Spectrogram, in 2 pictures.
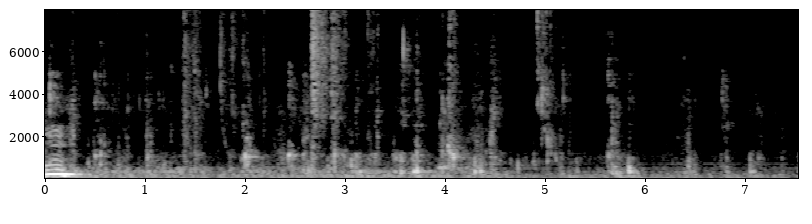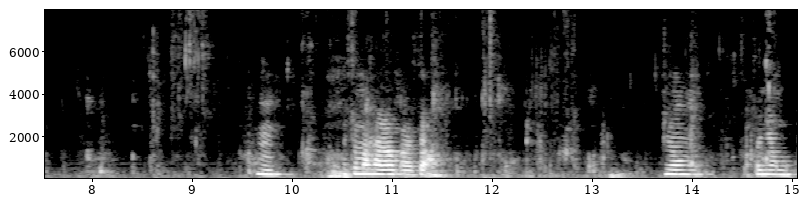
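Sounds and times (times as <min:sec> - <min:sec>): chewing with wet lip smacks: 0:00.3 - 0:15.0.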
